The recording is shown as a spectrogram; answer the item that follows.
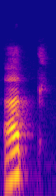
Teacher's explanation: este sufijo que es la consonante africada lateral, y entonces este va a aparecer en una serie de palabras que se caracterizan porque acaban en vocal.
